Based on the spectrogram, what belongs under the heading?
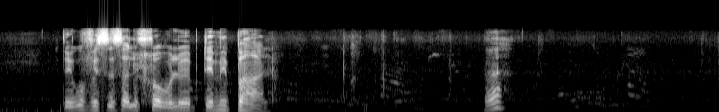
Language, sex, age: Swati, male, 21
